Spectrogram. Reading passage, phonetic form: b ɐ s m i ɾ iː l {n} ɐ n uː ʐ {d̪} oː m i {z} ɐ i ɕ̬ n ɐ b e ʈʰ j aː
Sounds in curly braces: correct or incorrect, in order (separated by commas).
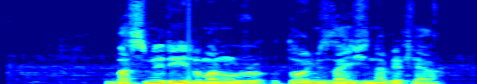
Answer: incorrect, incorrect, correct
